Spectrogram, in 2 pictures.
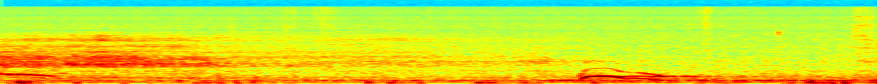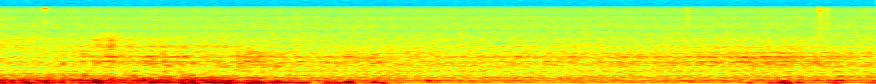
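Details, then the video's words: Two Eurasian eagle-owls calling at night: one brief hoot, falling slightly in pitch, midway through, set against rumbling low background noise and long quiet stretches. "Uhus rufen in der Nacht"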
